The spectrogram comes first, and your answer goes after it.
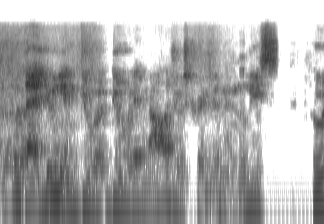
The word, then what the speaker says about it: Daemonologie: You know, it's pronounced as demonology, but it's Daemonologie.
